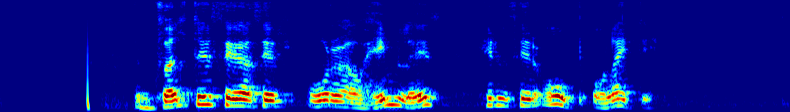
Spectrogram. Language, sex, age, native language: Icelandic, male, 40-49, Icelandic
